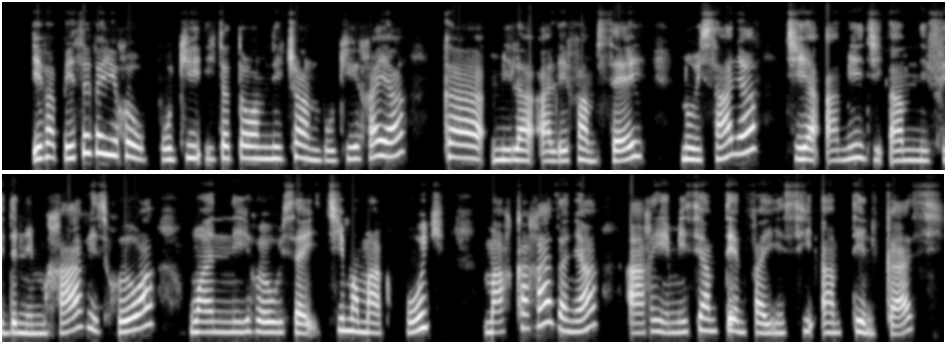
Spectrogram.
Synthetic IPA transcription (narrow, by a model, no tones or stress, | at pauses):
efəb̥et͡sakəiɾewb̥ukʲiʔit̪at̪awaminiʈ͡ʂanbukʲiraja | kamilaʔalefamiz̥ajnuiz̥ana | d̪̥iaʔamid̪iʔaminiv̥id̪inimiraɾizirewawaniniɾewiz̥ajt͡ʃimamaku̥b̥ukʲi̥ | maɾukaɾazana | aɾimisiamit̪eniv̥aisiʔamit̪eniɡ̥asi̥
